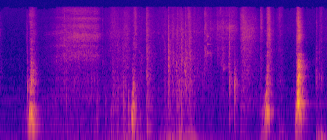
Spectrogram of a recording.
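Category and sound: animal, dog barking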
